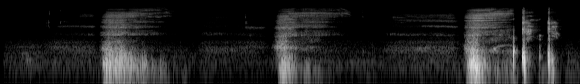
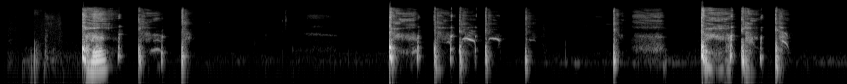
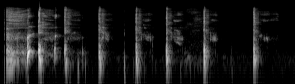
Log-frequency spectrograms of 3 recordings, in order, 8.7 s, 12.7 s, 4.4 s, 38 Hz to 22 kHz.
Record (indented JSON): {
  "exhalation_length": "8.7 s",
  "exhalation_amplitude": 27213,
  "exhalation_signal_mean_std_ratio": 0.29,
  "three_cough_length": "12.7 s",
  "three_cough_amplitude": 32768,
  "three_cough_signal_mean_std_ratio": 0.26,
  "cough_length": "4.4 s",
  "cough_amplitude": 32195,
  "cough_signal_mean_std_ratio": 0.26,
  "survey_phase": "beta (2021-08-13 to 2022-03-07)",
  "age": "45-64",
  "gender": "Female",
  "wearing_mask": "No",
  "symptom_cough_any": true,
  "symptom_new_continuous_cough": true,
  "symptom_runny_or_blocked_nose": true,
  "symptom_shortness_of_breath": true,
  "symptom_sore_throat": true,
  "symptom_fatigue": true,
  "symptom_fever_high_temperature": true,
  "symptom_headache": true,
  "symptom_change_to_sense_of_smell_or_taste": true,
  "symptom_loss_of_taste": true,
  "smoker_status": "Never smoked",
  "respiratory_condition_asthma": false,
  "respiratory_condition_other": false,
  "recruitment_source": "Test and Trace",
  "submission_delay": "2 days",
  "covid_test_result": "Positive",
  "covid_test_method": "LFT"
}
